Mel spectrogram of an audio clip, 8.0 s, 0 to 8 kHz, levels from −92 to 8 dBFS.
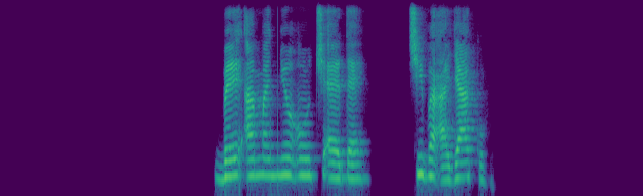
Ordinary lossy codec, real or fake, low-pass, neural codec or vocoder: Opus, 64 kbps; real; 7.2 kHz; none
